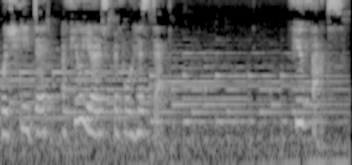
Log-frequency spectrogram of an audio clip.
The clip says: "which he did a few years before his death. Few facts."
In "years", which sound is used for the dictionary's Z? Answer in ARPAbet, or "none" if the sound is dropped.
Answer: Z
